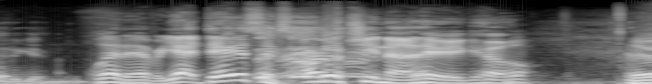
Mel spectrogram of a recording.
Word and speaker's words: deus ex machina: And you didn't tell me you didn't know how to pronounce it. Say it again. Whatever. Yeah, Deus Ex Machina.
